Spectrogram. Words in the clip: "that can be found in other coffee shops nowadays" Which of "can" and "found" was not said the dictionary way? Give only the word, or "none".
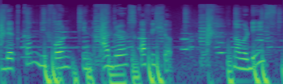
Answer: none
